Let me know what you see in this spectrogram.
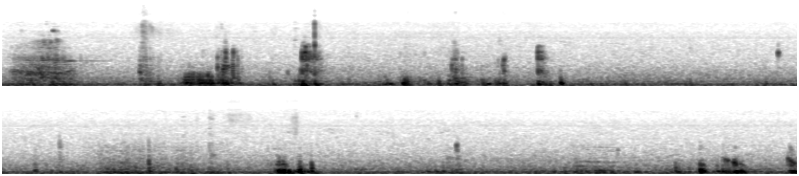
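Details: Irregular gurgling and rumbling bursts with quiet gaps: stomach growling (borborygmi) in someone not very hungry who ate not long before; water drunk toward the end.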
